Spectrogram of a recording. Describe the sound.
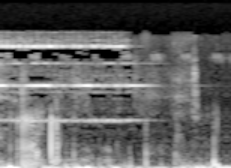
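A phone ringing with an incoming call, a faint, steady electronic ring tone beneath low background noise and a few soft knocks.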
